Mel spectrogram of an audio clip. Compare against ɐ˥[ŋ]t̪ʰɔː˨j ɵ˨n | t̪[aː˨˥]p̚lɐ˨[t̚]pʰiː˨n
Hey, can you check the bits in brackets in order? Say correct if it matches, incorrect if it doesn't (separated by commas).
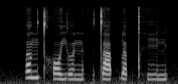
correct, correct, incorrect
